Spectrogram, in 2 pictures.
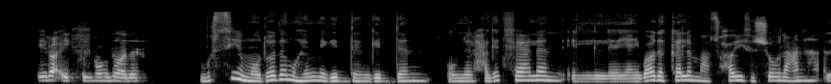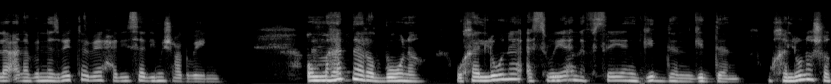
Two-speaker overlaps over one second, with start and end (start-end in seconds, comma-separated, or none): none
